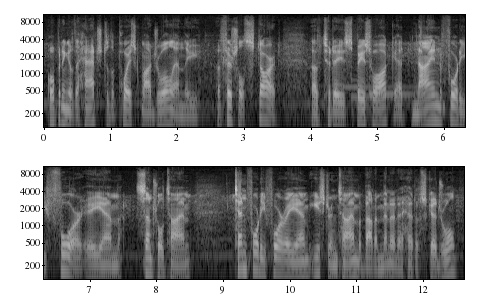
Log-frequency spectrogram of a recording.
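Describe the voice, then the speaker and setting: A low-pitched American man delivers live mission commentary. He is formal and measured, pausing often to hesitate, with a faint layer of noise behind him. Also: fairly bright tone.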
